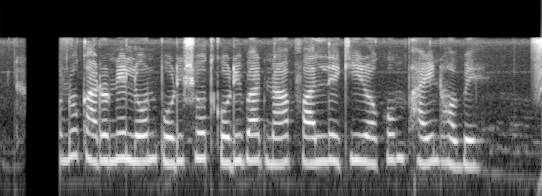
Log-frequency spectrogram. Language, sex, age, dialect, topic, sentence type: Bengali, female, <18, Rajbangshi, banking, question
